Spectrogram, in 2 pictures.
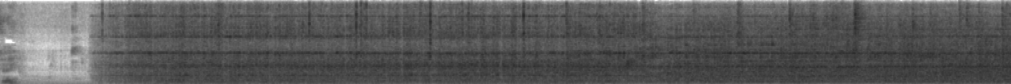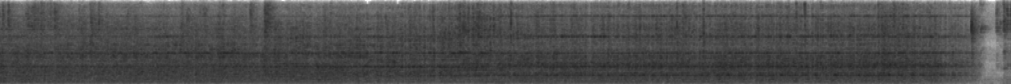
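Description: A lathe whirs steadily as it spins a spool of wire.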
